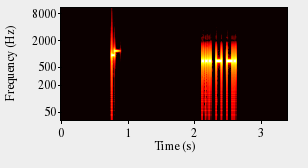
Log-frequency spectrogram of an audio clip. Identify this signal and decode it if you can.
Morse code, heard as a keyed tone, about 44 wpm, 700 Hz. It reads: STN
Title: Abbreviations 45wpm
